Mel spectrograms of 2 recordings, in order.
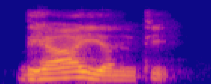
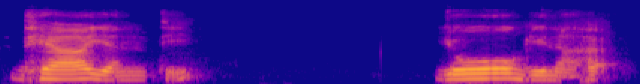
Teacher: this is the fourth letter, fourth dha, so it's aspirated with Mahaprana.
